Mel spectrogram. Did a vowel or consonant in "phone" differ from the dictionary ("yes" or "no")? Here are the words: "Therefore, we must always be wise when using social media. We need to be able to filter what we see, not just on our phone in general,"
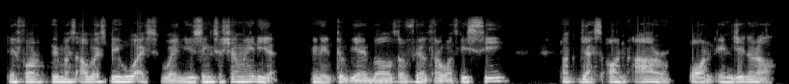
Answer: yes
